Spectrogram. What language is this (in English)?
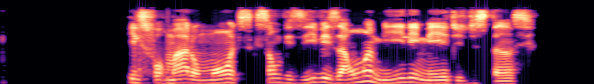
Portuguese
